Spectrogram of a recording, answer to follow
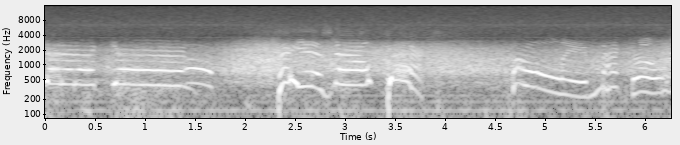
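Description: A man's excited wordless shouts on a broadcast: a long held yell, then short swooping cries and a long falling one, over steady arena crowd noise.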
